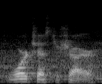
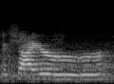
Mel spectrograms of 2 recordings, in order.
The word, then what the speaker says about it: Worcestershire: And I think Worcestershire. I feel like it needs some like garlic too. Worcestershire is how it's pronounced. Worcestershire.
